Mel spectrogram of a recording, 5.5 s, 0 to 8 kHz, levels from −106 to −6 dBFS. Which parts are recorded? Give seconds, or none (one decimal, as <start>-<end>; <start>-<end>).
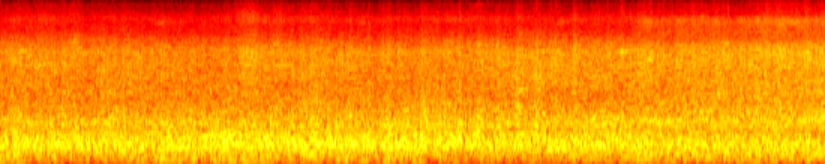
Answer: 0.0-5.5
